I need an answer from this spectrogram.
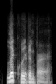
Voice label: "liquidambar", American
